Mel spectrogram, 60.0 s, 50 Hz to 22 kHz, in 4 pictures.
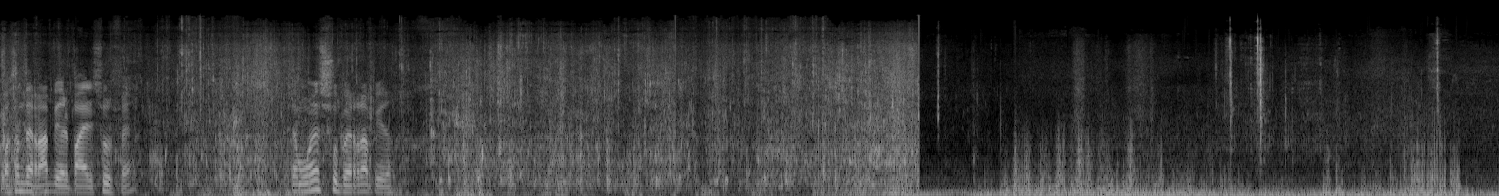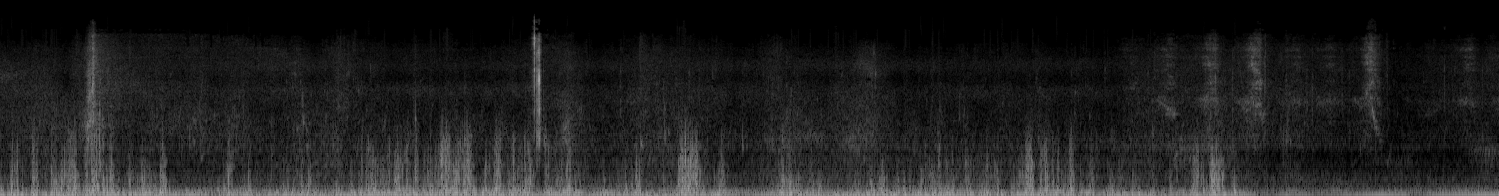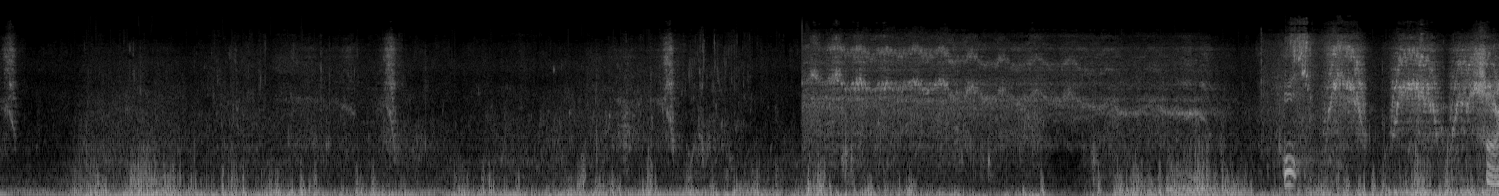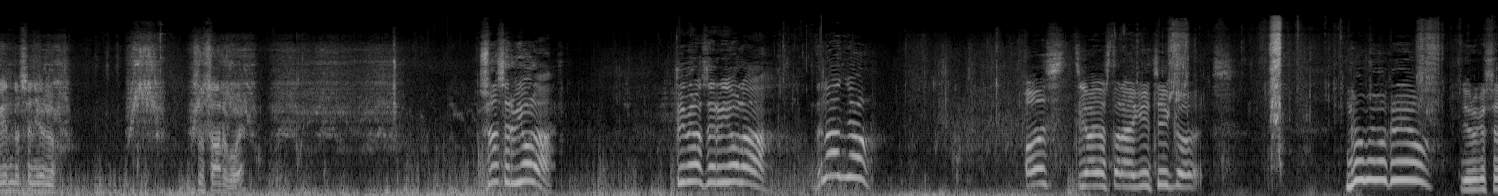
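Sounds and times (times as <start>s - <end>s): small waves lapping: 0.0s - 9.2s
paddle splashing water: 0.0s - 9.8s, 53.9s - 55.2s
wind rumble on microphone: 0.0s - 59.9s.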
